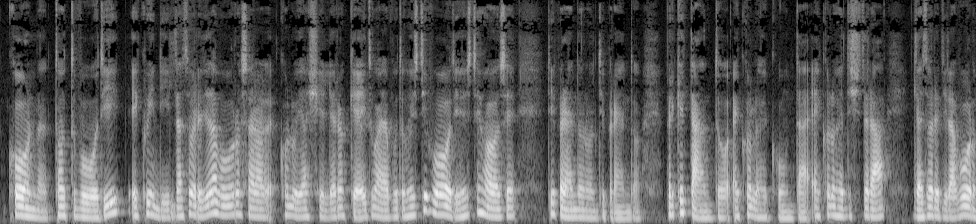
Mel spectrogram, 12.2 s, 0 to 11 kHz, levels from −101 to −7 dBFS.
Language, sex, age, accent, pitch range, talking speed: Italian, male, 20-39, native, 100-120 Hz, 200 wpm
